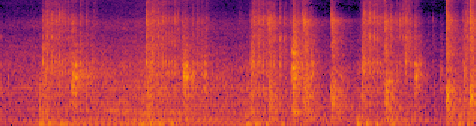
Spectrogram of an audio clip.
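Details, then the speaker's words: Yamaha Jupiter MX New motorcycle with intermittent spark, being kick-started: uneven bursts of kicking and clatter at about forty per minute never catch, and it dies when revved; hard starting attributed to a weak CDI. "Oke. Dihidupkan susah teman-teman ya. Udah sampai capek kaki ngengkolnya ya. Di sini dihidupkan susah."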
